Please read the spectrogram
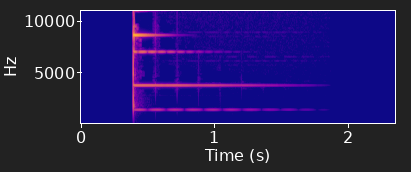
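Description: A single bell ding from a notification-bell sound effect: one bright chime about half a second in, ringing out and fading over about a second and a half.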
